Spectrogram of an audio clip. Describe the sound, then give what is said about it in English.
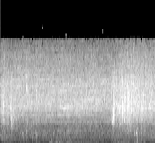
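Tap water runs steadily for a neti pot nasal rinse, a continuous bright hiss and splash that holds at an even level for the whole clip. “I was going to neti pot. This should be interesting with my microphones. Hopefully I'll not get it wet.”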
